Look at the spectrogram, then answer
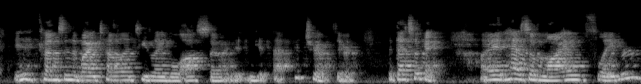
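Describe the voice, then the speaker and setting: A woman speaks at a fairly quick pace over noticeable background noise. Her pitch is medium, with ordinary variation. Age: 50s. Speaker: essential oils distributor. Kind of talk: casual chat.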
